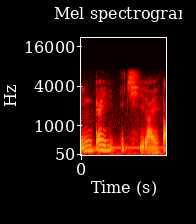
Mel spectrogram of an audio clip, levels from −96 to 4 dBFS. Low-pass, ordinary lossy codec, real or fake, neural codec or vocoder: 7.2 kHz; none; real; none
